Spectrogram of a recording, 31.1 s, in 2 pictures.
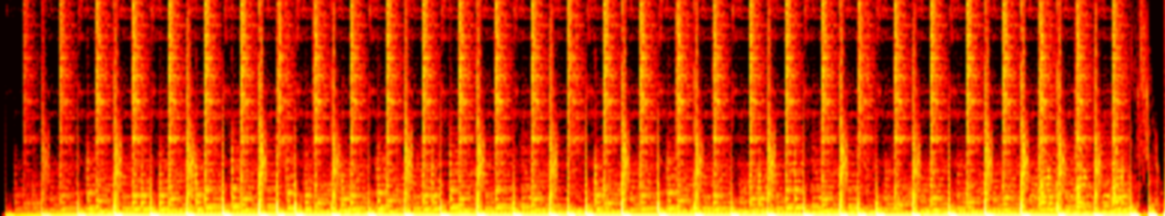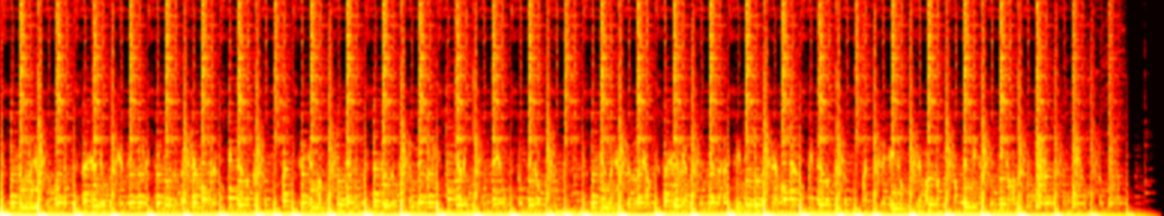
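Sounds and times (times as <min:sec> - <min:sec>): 
phonk house music: 0:00.0 - 0:31.0.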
